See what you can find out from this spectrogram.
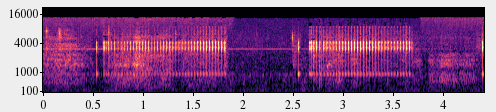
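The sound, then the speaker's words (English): A telephone rings twice on the line during a call placed from a phone booth in a drugstore, each ring a buzzy, warbling tone lasting over a second with a short pause between, heard faintly as if through the receiver. “I went to the phone booth and called my sister Lil.”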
